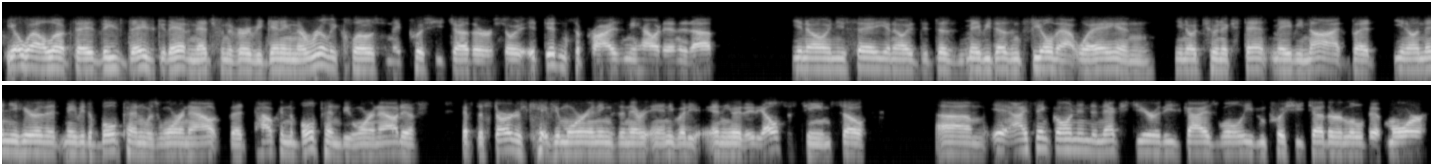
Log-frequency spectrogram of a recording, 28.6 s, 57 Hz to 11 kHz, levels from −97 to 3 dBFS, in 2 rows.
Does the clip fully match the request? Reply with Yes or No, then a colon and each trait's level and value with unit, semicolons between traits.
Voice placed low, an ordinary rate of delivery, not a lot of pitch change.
No: low, 125 Hz; fast, 230 wpm; narrow, 2.0 semitones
